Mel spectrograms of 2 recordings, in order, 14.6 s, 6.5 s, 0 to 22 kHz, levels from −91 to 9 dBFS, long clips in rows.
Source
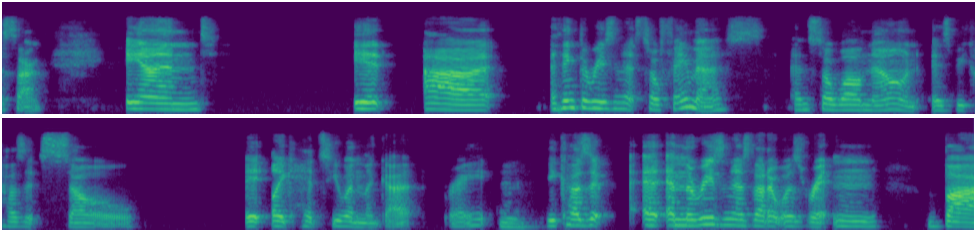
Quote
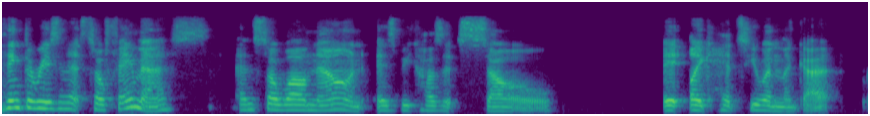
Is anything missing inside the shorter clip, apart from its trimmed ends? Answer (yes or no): no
